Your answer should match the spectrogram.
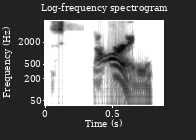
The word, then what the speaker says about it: Starry: They're calling this Starry. It's like it's spelled Starry, like a starry night.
